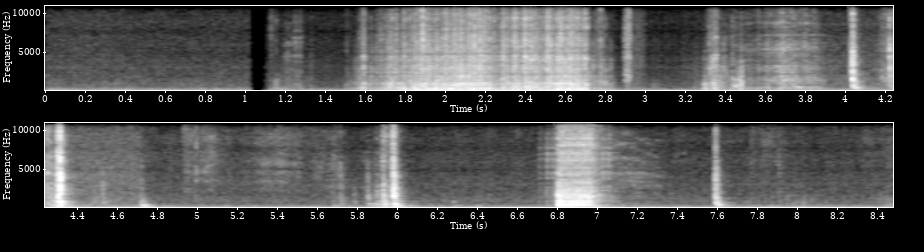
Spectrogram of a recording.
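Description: Domestic sewing machine running for just over a second, zigzag-stitching knit fabric, then a series of light clicks and short handling noises at the machine.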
